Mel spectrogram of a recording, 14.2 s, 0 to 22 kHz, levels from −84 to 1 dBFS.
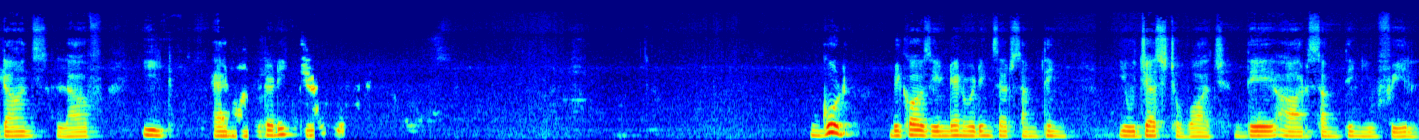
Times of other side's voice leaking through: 2.34-2.39, 2.94-3.07, 4.05-4.44, 12.58-12.63

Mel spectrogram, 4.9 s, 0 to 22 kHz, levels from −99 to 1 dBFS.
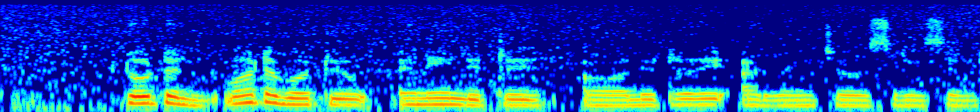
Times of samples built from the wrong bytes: none

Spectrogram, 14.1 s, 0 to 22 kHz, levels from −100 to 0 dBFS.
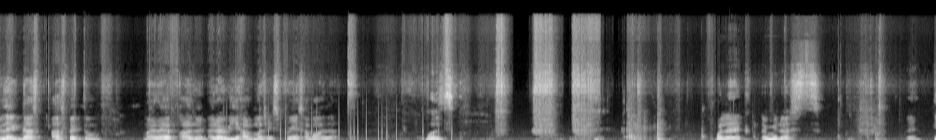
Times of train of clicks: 3.36-6.79

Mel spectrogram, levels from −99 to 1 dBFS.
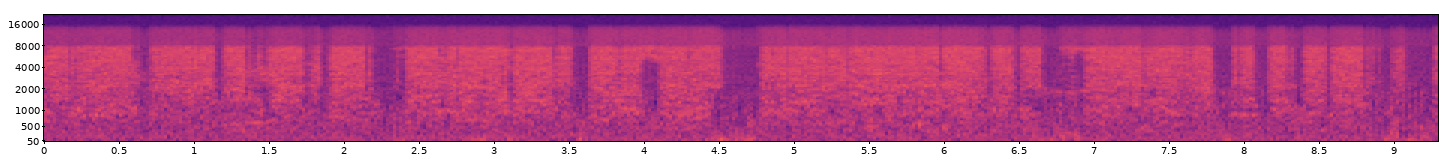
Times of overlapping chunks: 7.95-8.00

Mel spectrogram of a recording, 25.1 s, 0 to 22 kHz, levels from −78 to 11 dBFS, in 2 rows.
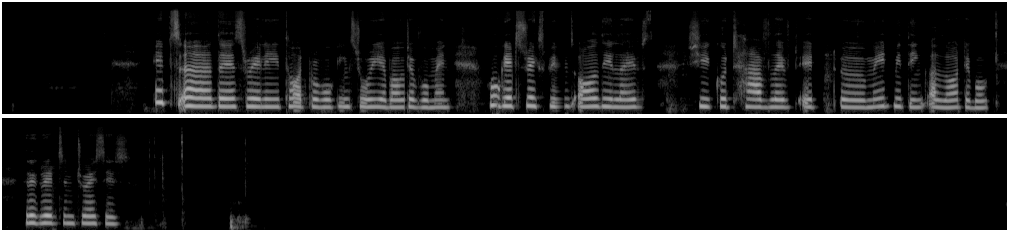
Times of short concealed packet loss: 4.99-5.04, 6.12-6.27, 13.20-13.26, 15.64-15.70

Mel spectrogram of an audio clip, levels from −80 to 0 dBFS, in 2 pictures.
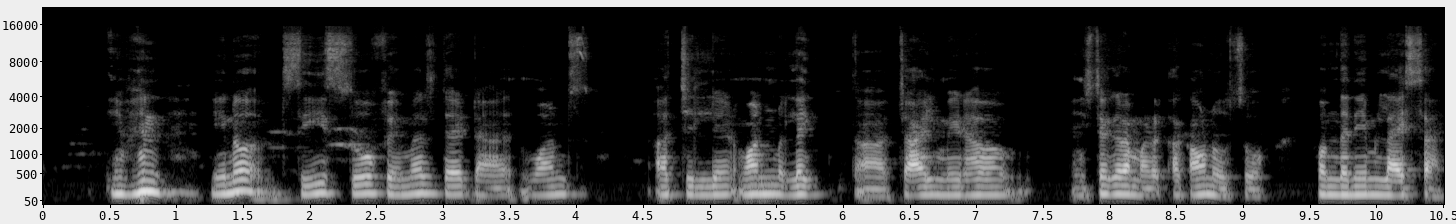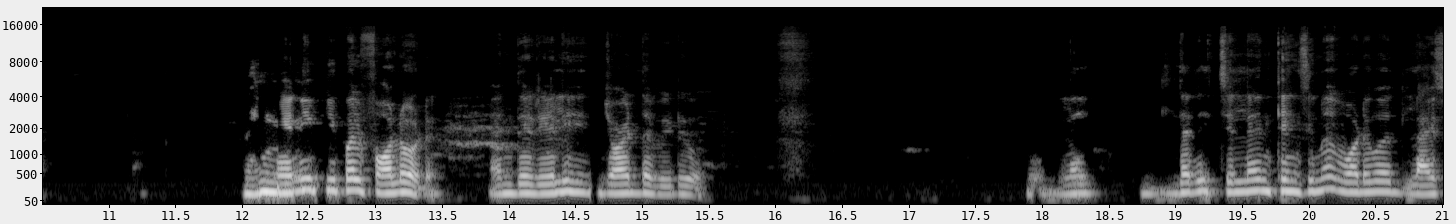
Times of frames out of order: none

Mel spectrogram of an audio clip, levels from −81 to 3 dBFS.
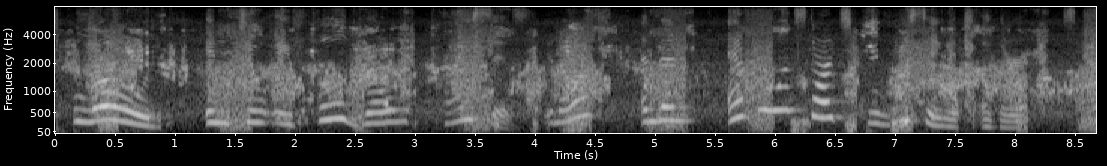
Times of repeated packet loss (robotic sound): none

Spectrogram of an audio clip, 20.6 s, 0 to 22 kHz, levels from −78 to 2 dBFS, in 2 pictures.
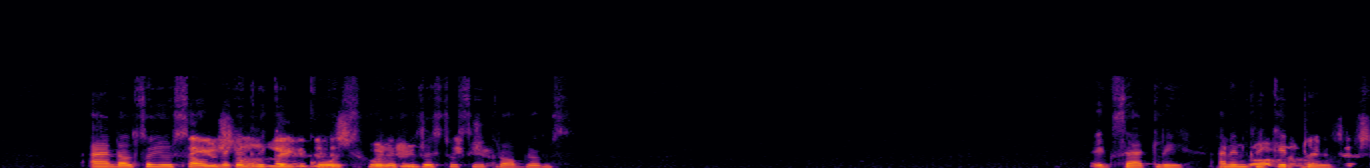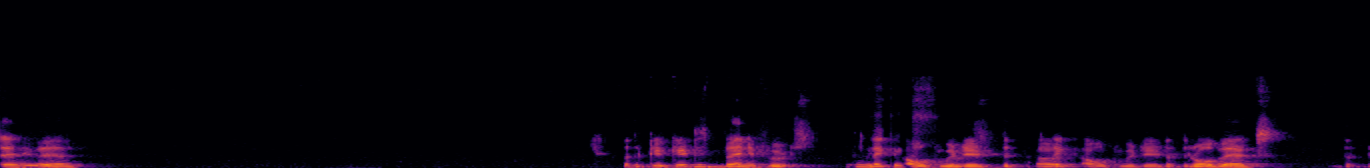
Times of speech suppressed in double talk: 1.25-3.72, 8.98-10.27, 16.95-17.12

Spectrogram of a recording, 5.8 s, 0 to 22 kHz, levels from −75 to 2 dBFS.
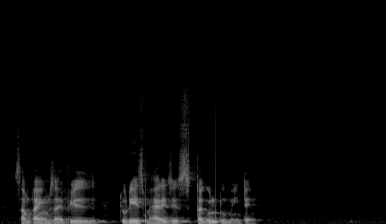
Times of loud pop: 2.18-2.20, 3.22-3.25

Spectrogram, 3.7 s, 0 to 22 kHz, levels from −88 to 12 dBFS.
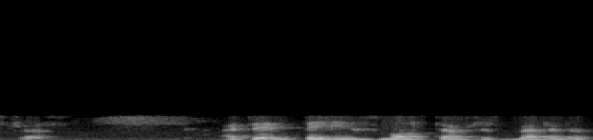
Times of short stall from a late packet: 2.09-2.27, 3.15-3.23

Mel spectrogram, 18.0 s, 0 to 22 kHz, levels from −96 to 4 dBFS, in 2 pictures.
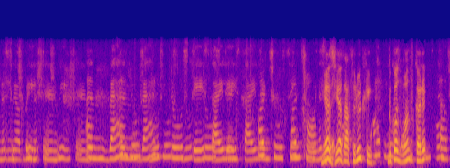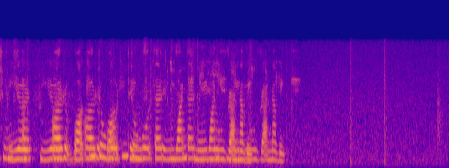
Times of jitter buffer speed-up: none

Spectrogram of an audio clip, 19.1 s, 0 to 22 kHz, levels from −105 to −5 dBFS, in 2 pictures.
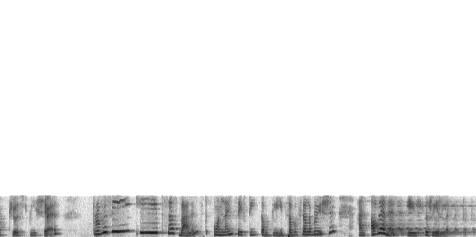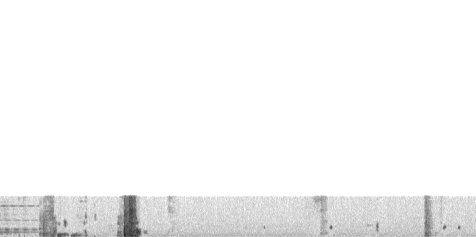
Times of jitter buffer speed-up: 1.10-4.84

